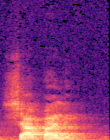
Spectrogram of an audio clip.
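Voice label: "sharpaly", Nigerian Pidgin, male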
